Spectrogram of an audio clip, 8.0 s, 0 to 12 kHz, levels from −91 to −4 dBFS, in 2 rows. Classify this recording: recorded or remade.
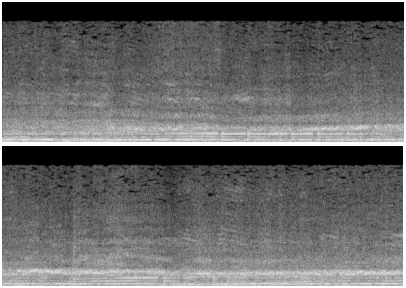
recorded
